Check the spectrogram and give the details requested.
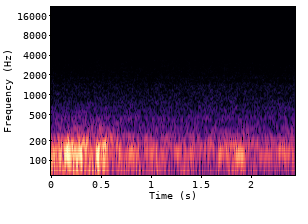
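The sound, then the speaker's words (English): A low, steady rumble of thunder rolls on without a break during a thunderstorm, deep and muffled, fairly quiet with no voices over it. “Y'all enjoy this thunderstorm ASMR brought to you by The Office Chronicles.”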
